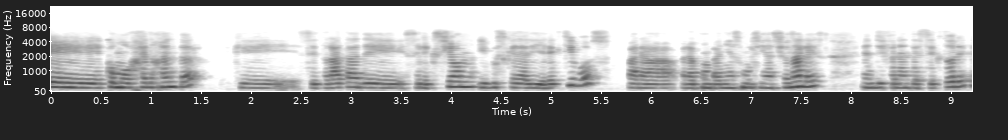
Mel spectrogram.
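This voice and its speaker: A woman's medium-pitched voice with a French accent and fairly even intonation. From France. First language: French (speaking Spanish). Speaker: corporate talent manager. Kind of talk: masterclass talk. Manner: halting, many fillers.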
